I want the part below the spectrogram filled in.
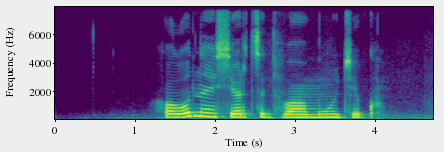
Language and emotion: Russian, neutral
